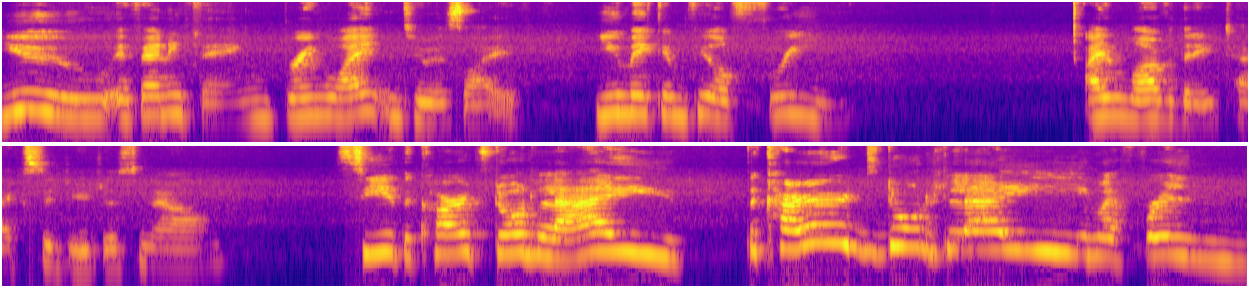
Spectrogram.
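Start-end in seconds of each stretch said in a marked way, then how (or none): 8.0-12.4 put-on pirate accent, loud and pitched up. Reading tarot cards for a listener, in a pirate accent. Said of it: "That's my pirate accent".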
